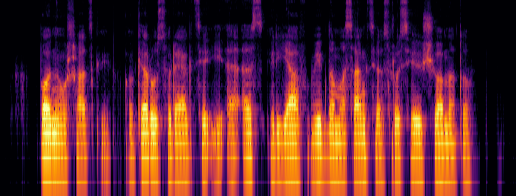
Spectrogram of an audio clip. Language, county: Lithuanian, Vilnius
